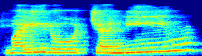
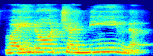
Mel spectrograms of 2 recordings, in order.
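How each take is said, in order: First: The final nasal is a velar 'ng' sound. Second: The final nasal is a dental 'n' sound. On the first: The speaker calls it right. "यहाँ पे ङ है" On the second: The speaker calls it wrong. "It is not वैरोचनीन, न नहीं है"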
